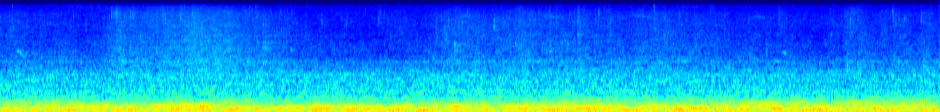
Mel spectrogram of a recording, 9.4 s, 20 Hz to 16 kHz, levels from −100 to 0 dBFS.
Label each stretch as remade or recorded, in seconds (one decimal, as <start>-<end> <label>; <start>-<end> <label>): 0.0-6.4 recorded; 6.4-9.4 remade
